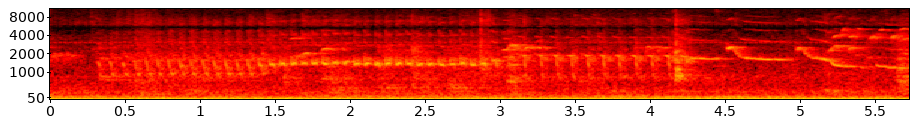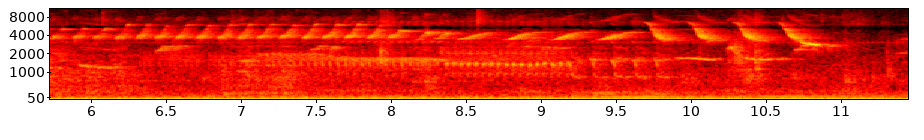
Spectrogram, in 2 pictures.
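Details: An American Singer canary bred in captivity sings in the bird rooms in the evening. The song is varied: low rapid rattles, slurred whistles, then high, quick ascending and descending note series, with a faint background hum.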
